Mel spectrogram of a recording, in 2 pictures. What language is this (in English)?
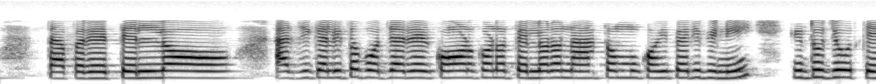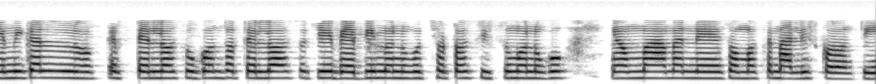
Odia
